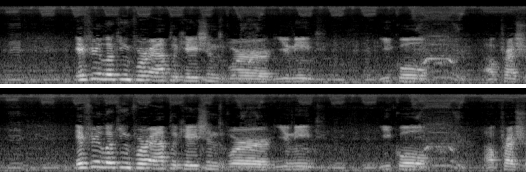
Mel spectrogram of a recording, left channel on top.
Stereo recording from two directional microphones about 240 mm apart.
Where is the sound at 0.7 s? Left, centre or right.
Centre.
